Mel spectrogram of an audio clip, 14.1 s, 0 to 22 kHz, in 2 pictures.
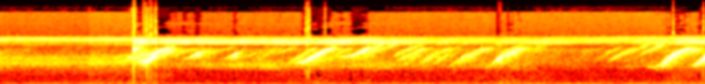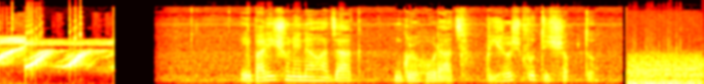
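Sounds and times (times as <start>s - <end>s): steady high tone: 0.0s - 8.2s.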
